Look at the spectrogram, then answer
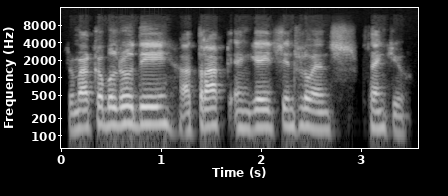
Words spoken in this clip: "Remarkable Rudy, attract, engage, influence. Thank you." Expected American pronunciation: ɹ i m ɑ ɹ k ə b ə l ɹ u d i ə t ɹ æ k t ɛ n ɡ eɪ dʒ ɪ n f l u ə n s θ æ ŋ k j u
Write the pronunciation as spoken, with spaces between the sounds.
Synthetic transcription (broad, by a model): ɹ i m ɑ ɹ k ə b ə l ɹ u d i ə t ɹ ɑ k ɛ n ɡ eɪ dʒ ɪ n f l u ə n s t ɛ ŋ k j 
